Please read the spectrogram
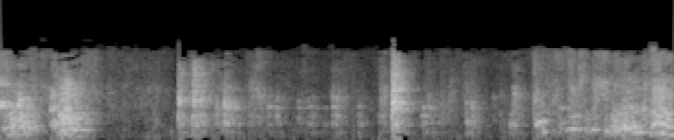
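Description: Two dogs playing together, making vocal noises in irregular bouts, with two sharp knocks about two and five seconds in.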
